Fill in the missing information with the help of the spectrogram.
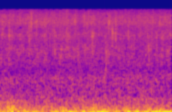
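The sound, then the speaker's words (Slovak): Steady rain pours down on a dusty prairie farm, turning it to mud, in a dense, continuous hiss across the whole clip, with low rumbling underneath and no pauses or voices. “V dnešný upršaný deň sa prašná préria zmenila na bahnom pokrytú krajinu.”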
